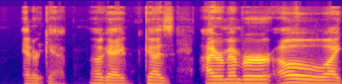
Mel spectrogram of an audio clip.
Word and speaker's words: Ettercap: How do you pronounce this character's name? Where are we? Monsters. Oh, the Ettercap? Yes. Ettercap. Ettercap.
